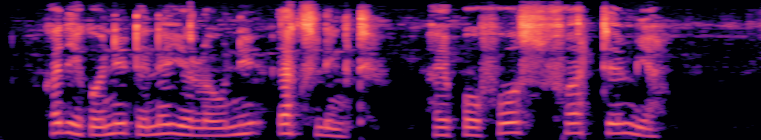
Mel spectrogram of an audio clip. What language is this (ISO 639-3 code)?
mas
